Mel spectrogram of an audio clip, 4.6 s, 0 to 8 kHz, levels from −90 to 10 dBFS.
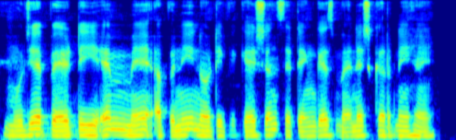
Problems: none marked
